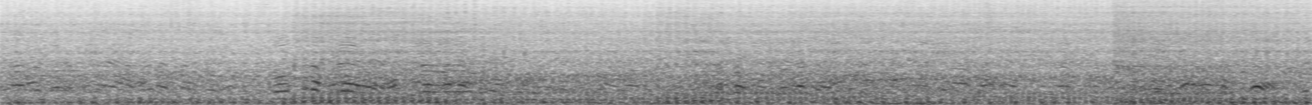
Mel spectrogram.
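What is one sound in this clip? Motorcycle engines idle with a low, steady rumble.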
